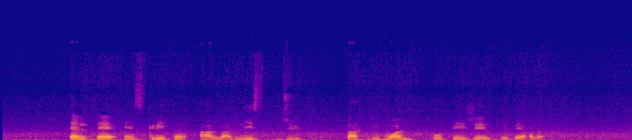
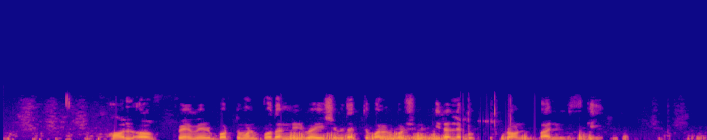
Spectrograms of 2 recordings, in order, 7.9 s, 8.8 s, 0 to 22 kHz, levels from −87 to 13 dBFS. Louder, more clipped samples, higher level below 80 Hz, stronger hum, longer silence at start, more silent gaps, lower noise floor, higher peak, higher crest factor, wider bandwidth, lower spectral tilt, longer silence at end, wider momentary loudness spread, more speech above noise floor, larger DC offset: about the same, -20 LUFS vs -18 LUFS; neither; first, -46 dBFS vs -60 dBFS; neither; about the same, 0.15 s vs 0.05 s; neither; about the same, -48 dBFS vs -50 dBFS; about the same, -2 dBFS vs -2 dBFS; about the same, 18 dB vs 18 dB; first, 8.2 kHz vs 7.2 kHz; first, -9.5 dB/octave vs -6.5 dB/octave; first, 1 s vs 0.05 s; second, 16 LU vs 19 LU; second, 28 dB vs 33 dB; neither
